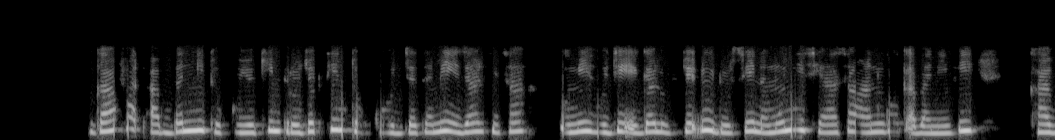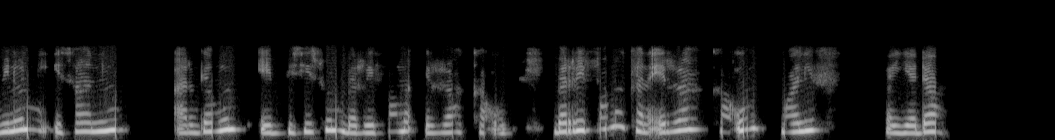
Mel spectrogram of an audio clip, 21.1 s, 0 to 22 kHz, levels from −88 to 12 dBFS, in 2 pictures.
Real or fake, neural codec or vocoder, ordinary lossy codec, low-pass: real; none; Opus, 16 kbps; 5.4 kHz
